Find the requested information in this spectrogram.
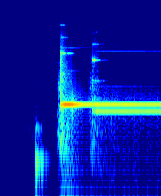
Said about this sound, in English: Oh, here is, let me see. I need to get the doorbell real quick.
